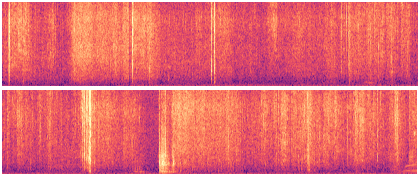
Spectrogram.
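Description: Pepper plants rustling and stems snapping as hot cherry peppers are picked off by hand: a handful of sharp snaps over soft leaf rustle, the loudest about seven seconds in.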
